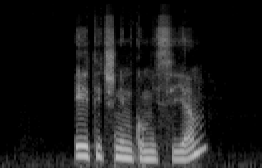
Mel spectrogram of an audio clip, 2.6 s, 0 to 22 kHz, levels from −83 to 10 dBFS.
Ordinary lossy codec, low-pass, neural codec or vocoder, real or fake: Opus, 16 kbps; 19.8 kHz; none; real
